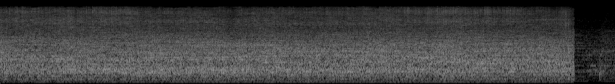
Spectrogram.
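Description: Gas torch flame hissing steadily while it heats a stainless steel header collector to soften it for forming onto the primary tubes. The hiss cuts off abruptly near the end.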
